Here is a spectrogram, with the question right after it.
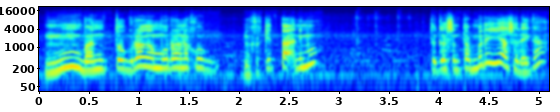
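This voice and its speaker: A lovestruck, boyish country lad speaks in a lightly high voice with a Filipino accent. It is an eager radio drama performance on a clearly noisy recording. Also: male voice, lively intonation, a little fast, a bit bright. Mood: sweet, courting. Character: eager, boyish young rural man in love.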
